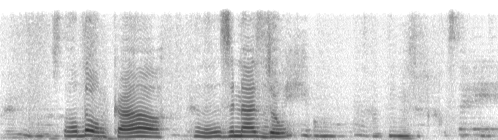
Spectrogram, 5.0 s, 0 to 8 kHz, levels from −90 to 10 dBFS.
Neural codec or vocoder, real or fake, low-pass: codec, 16 kHz, 0.5 kbps, X-Codec, HuBERT features, trained on balanced general audio; fake; 7.2 kHz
